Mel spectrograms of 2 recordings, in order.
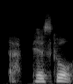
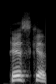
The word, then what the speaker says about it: Pisgah: I think you had mentioned Piscal. I always feel like I mispronounce it. Pisgah, there we go. I always want to add an L on the end of it. I don't know why.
